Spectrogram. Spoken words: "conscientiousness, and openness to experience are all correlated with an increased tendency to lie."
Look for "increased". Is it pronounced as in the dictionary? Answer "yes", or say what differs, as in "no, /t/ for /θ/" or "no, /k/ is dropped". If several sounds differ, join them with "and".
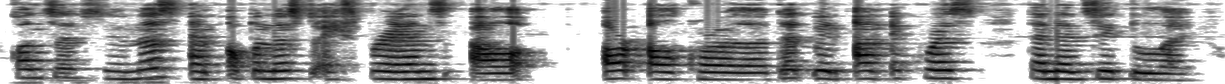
no, /n/ is dropped and /ɹ/ is dropped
